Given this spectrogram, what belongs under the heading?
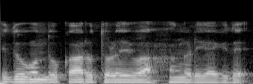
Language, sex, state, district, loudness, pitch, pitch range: Kannada, male, Karnataka, Koppal, -15 LUFS, 105 Hz, 100-110 Hz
